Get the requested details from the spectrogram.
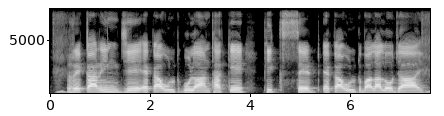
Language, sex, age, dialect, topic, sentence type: Bengali, male, 18-24, Jharkhandi, banking, statement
